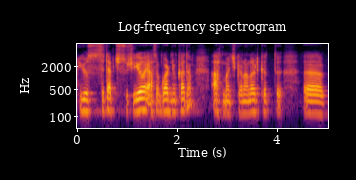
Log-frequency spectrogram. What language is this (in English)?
Kashmiri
